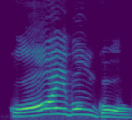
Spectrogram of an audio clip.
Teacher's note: ক এবং গ এই দুটো বর্ণ উচ্চারণ করতে গেলে শ্বাসবায়ুর কম লাগে তাই জন্য এটাকে অল্পপ্রাণ বর্ণ বলে আর বর্গের দ্বিতীয় এবং চতুর্থ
